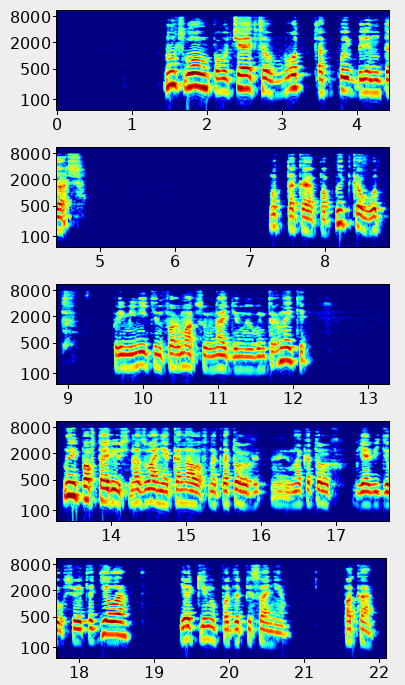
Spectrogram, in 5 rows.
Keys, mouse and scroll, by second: 0.4 middle click, 0.4-1.2 scroll up 1, 1.4 shift+middle click, 2.9 scroll down 1, 4.0 middle click.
